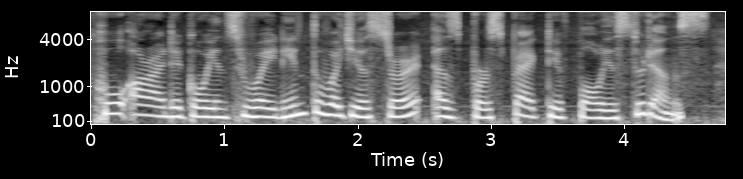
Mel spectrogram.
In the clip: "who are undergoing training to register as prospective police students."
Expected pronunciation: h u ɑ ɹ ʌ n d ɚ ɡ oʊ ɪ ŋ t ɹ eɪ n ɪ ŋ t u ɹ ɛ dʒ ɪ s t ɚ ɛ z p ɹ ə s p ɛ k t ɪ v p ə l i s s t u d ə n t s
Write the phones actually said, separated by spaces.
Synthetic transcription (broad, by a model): h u ɑ ɹ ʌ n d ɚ ɡ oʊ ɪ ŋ s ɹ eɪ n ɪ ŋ t u ɹ ɛ dʒ ɪ s t ɚ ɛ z p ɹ s p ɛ k t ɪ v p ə l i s s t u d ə n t s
